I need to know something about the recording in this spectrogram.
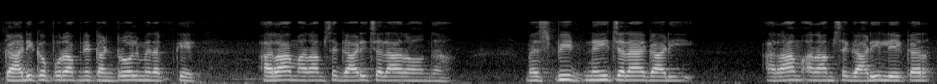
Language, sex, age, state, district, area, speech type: Urdu, male, 45-60, Telangana, Hyderabad, urban, spontaneous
